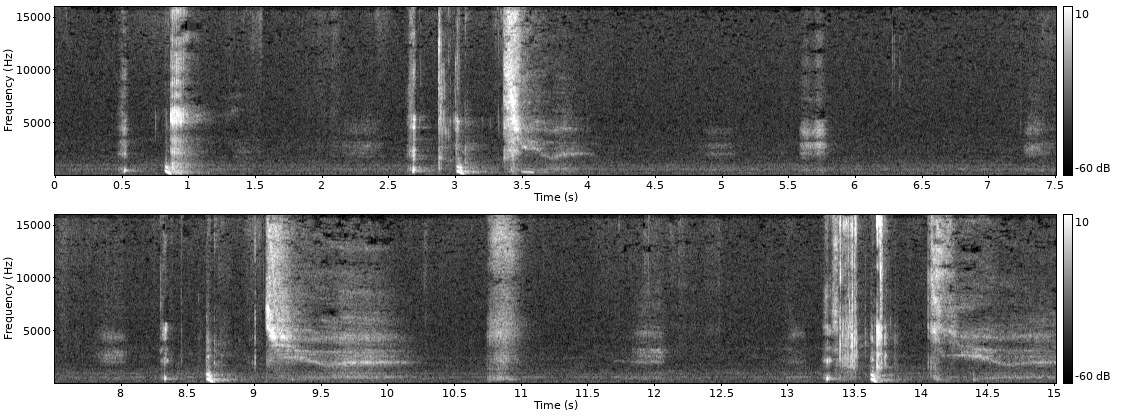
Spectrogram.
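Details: Female, sneezing induced by tissue: several sharp sneezes in bursts, with sniffles and nose blowing between them.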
